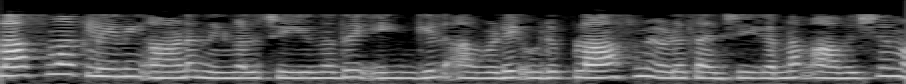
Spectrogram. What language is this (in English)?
Malayalam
